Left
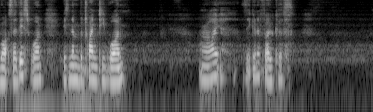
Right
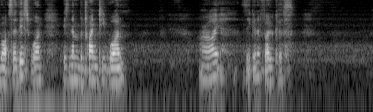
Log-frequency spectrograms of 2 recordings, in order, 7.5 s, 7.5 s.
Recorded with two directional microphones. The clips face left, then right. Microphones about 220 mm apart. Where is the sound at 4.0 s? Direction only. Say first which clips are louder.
Left 3 dB; 20° left (ahead or behind).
